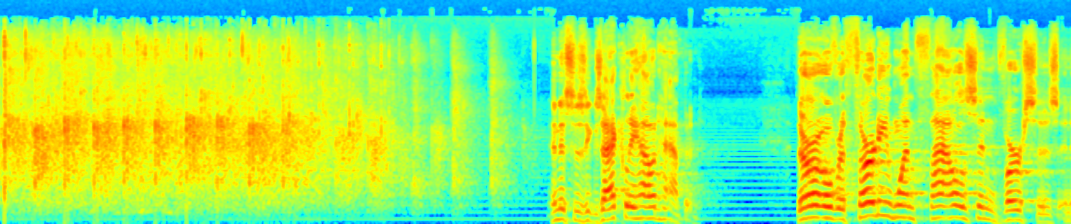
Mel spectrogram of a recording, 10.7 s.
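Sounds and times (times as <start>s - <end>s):
audience clapping hands: 0.0s - 5.3s
speech: 5.6s - 7.1s, 8.0s - 10.7s.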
